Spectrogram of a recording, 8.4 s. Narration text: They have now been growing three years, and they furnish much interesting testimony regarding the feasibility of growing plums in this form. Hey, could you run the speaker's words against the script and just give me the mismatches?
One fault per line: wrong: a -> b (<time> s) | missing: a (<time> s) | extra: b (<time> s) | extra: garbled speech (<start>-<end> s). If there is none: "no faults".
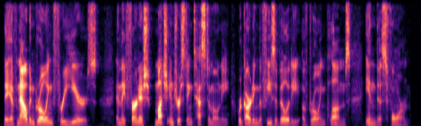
no faults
